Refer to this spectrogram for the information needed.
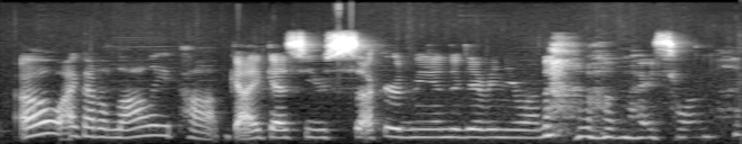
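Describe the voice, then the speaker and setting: A woman with an American accent speaks with fairly even intonation. Noticeable background noise can be heard behind her. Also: fairly high pitch for a woman, moderate pace. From United States. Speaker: gaming YouTuber. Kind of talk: casual gameplay commentary. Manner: hesitant, many fillers.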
